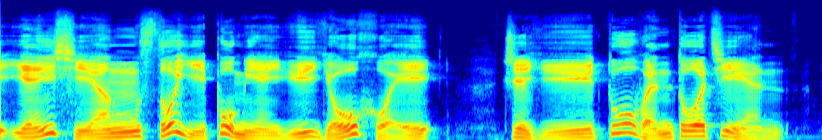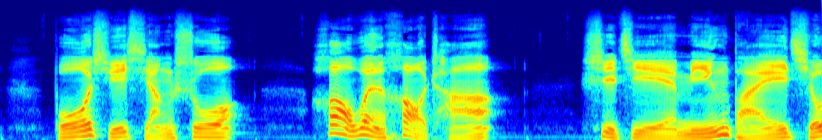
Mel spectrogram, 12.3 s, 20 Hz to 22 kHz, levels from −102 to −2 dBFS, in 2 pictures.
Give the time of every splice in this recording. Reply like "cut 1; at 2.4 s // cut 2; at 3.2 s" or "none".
cut 1; at 3.6 s // cut 2; at 6.1 s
